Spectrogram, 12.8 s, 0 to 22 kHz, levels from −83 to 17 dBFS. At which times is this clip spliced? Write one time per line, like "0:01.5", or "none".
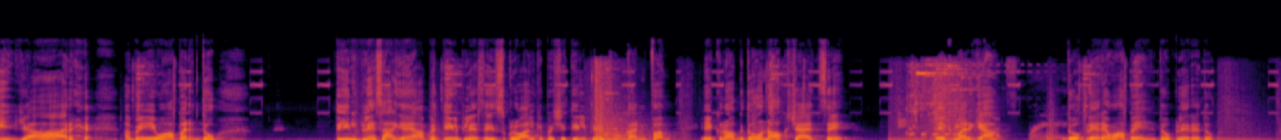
none

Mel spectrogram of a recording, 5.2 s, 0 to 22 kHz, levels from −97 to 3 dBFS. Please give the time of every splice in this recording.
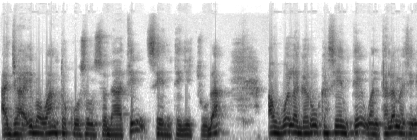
none

